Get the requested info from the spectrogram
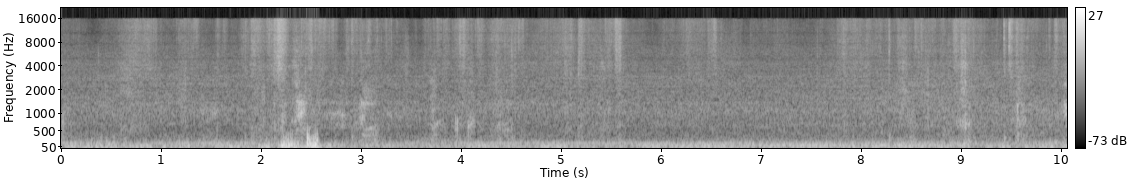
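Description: Great Dane puppy playing with a newspaper on a lawn: paper rustling and crinkling, and paw footfalls as she bounds with it. There is a short vocal sound about two seconds in, over a steady low rumble.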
